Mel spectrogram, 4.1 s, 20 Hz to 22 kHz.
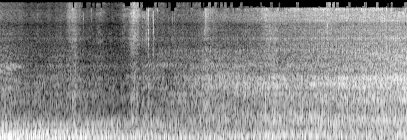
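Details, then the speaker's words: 2014 Chevrolet Impala Limited 9C1 police-package V6, 142,000 miles, freshly serviced with new oil filter and air filter: steady, even low idle rumble with no knocks, ticks or whine, idling smoothly and healthy. "It doesn't leak at all. It doesn't smell. It doesn't make any noises, none of that."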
